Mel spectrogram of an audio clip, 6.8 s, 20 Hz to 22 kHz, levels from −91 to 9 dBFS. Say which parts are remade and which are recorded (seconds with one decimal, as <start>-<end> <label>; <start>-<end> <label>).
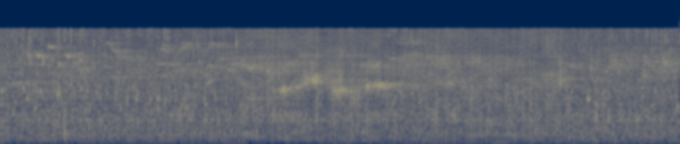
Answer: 0.0-2.4 recorded; 2.4-3.8 remade; 3.8-4.3 recorded; 4.3-5.7 remade; 5.7-6.8 recorded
